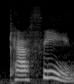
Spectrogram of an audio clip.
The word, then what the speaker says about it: caffeine: 보시면 pro까지는 발음이 쉬운데 T-E-I-N이어서 뭐 tein, tine처럼 발음하고 싶겠지만 네, protein. Yes, it's protein. 이거는 Teen. 카페인하고 똑같아요. 우리가 카페인이라고 하지만 영어 발음은 Caffeine. 카페인. Caffeine. 카, Protein. 예, 카페인, 프로틴, 그 EI가 전부 긴 E 발음이 되는 형태입니다.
